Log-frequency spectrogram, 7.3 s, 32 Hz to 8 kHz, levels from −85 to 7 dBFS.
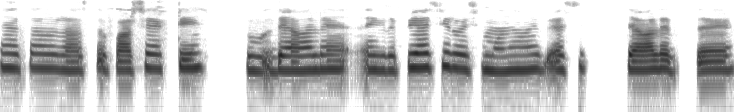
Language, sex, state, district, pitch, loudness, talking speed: Bengali, female, West Bengal, Malda, 260 Hz, -19 LUFS, 120 wpm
